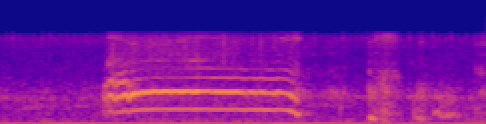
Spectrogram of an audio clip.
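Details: Indoor pet cat gives one long level meow lasting about a second, flat then dipping at the end, followed by faint short murmurs and a steady low hum.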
